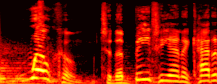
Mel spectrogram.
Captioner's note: none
